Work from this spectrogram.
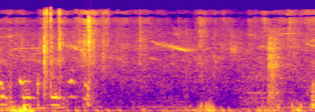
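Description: Large, heavy chickens at a market flap their wings and cluck, with a burst of wingbeats near the start followed by scattered softer clucks and rustling in a busy outdoor setting.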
